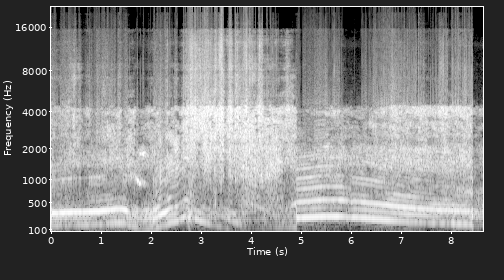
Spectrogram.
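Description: A race car's engine revs hard, its pitch sweeping up and down through shifts, while the tires squeal and skid loudly; a brief rear-tire tap is buried in the continuous close, loud roar.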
